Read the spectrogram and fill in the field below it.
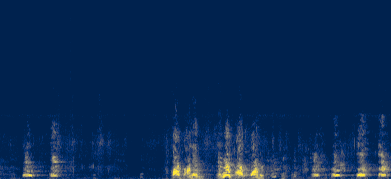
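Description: Guard dogs on a farm hacienda bark in a series of sharp, fairly close barks, sparse at first and then more rapid and overlapping.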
